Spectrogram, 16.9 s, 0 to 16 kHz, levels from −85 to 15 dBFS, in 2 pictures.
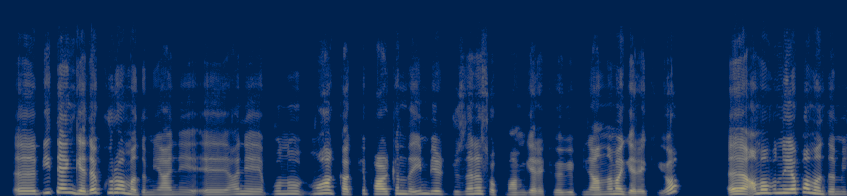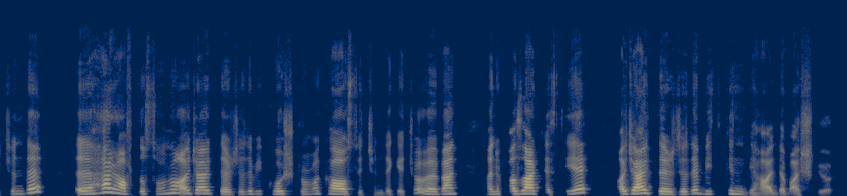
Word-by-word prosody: Iıı, 225 0 -2
bir 300 +1 -7
denge 305 -10 +2
de 285 - +5
kuramadım, 295 - -2
yani, 180 0 -8
ııı, 180 0 -8
hani 205 0 -8
bunu 225 -1 -8
muhakkak 225 -4 0
ki 245 - -14
farkındayım, 215 +1 -1
bir 220 -3 -5
düzene 215 +5 -4
sokmam 160 -4 -8
gerekiyor, 160 +1 -7
bir 170 - -10
planlama 185 +5 -1
gerekiyor, 145 -7 -2 0.5
eee, 215 +2 +6
ama 280 +7 +5
bunu 290 0 -1
yapamadığım 270 - +1
için 205 +4 -15
de, 335 +6 +3 0.4
ııı, 235 +1 +4
her 335 +5 +6
hafta 230 -5 +2
sonu 225 +8 -3
acayip 255 -2 +2
derecede 195 +3 -5
bir 210 - -16
koşturma, 215 +1 -7
kaos 210 -5 +3
içinde 145 -1 -16
geçiyor 135 - -7
ve 205 0 +2
ben, 225 +1 +4 0.3
hani, 205 0 -4
pazartesiye 235 - +4 0.3
acayip 245 +5 +6
derecede 210 +4 0
bitkin 215 -3 -9
bir 160 - -11
hâlde 155 - -2
başlıyorum. 455 +4 -8
215 Hz, 165 wpm, -25 LUFS, 195-245 Hz, 0.5 s, eee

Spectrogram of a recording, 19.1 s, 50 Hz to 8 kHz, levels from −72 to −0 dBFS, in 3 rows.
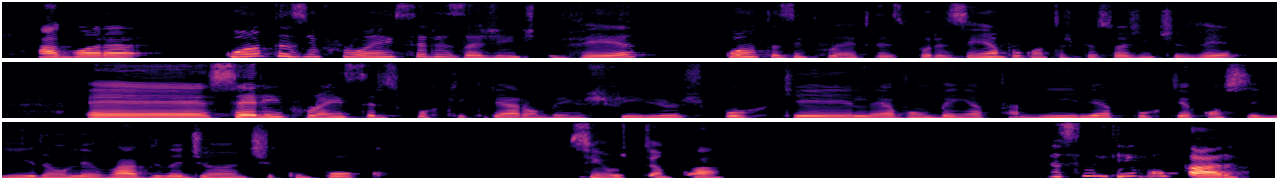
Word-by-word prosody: Agora, 265 0 +4 0.4
quantas 340 +1 +1
influencers 290 -2 -4
a 230 - 0
gente 220 +1 -9
vê 200 +9 -2 0.4
quantas 275 -4 0
influencers, 200 -5 -9
por 170 -2 -8
exemplo, 210 - -3
quantas 200 -3 -11
pessoas 185 +3 -8
a - - -14
gente 195 -2 -11
vê, 215 +9 -5 0.6
eh, 215 0 +4
serem 255 +4 +7
influencers 230 -2 -4
porque 185 0 -13
criaram 185 0 -3
bem 165 -1 -11
os 160 - -15
filhos, 220 +5 -7
porque 205 -1 -1
levam 190 +1 -3
bem 180 -1 -5
a 175 - -6
família, 210 +7 -4
porque 205 -2 -7
conseguiram 195 0 -5
levar 185 0 +2
a - - +4
vida 185 0 -4
adiante 175 -1 -6
com 165 - -11
pouco, 180 +2 -4 0.9
sem 190 -10 -2
ostentar. 165 +1 -1 1.6
Isso 310 +7 -2
ninguém 360 -1 -2
compara. 280 - +10
210 Hz, 130 wpm, -27 LUFS, 185-245 Hz, 1.6 s, compara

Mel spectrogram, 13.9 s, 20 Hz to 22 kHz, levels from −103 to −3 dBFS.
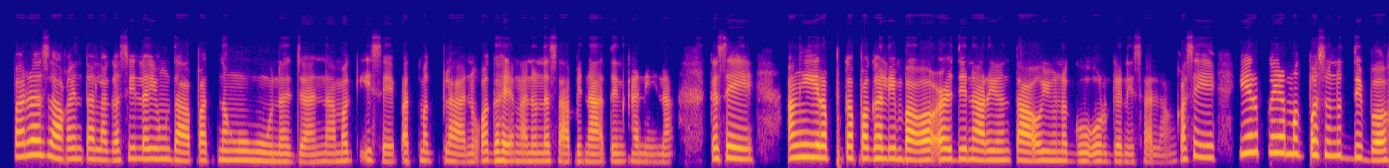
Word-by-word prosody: Para 315 +3 +4
sa'kin 250 -4 +2
talaga 225 -3 -2
sila 245 +1 -2
'yong 245 0 -2
dapat 210 0 0
nangunguna 210 -4 -3
d'yan 175 +1 -5
na 185 - -4
mag-isip 200 -1 -6
at 200 - -2
mag 205 - -5
plano, 180 -5 -4
kagaya 205 -1 +1
nga - - -4
no'ng 195 0 -5
nasabi 185 -1 -3
natin 185 0 -2
kanina 180 -2 -8 0.4
kasi 250 -1 +2 0.4
ang 275 +2 +6
hirap 280 -2 +6 0.2
kapag 260 -1 +4
halimbawa 235 -3 +4
ordinaryong 225 -2 +1
tao 210 -2 +4
'yong 210 -1 -4
nag-o-organisa 190 -2 -5
lang 165 +3 -17
kasi 275 +6 -2 0.2
hirap 390 +2 +4
kaya 390 0 +4
magpasunod 330 -3 +1
'di 280 +1 +1
ba? 215 0 +4
215 Hz, 150 wpm, -22 LUFS, 195-250 Hz, 0.4 s, ang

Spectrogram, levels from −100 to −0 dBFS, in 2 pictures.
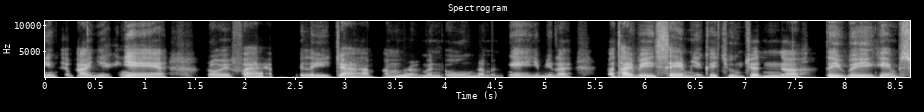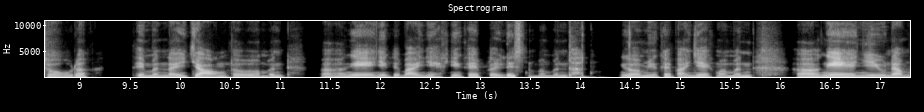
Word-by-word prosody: những 155 +1 -3
cái 155 - -8
bài 120 -2 +3
nhạc 115 0 -6
nhẹ, 115 +3 +5 0.4
rồi 120 -1 -3
pha 130 0 +1 0.4
cái 140 0 -4
ly 135 -2 -1
trà 110 -2 +3 0.2
ấm 160 +8 -3
rồi 175 -10 -2
mình 115 -2 -7
uống 150 +10 -5
rồi 140 - -3
mình 125 - -16
nghe. 140 +2 0
Giống 160 - -5
như 160 - -3
là, 120 -4 -1 0.4
à, 125 - +2
thay 140 0 +7
vì 120 -2 +3
xem 140 +3 +3
những 120 -1 -7
cái 165 0 0
chương 140 -1 -5
trình, 120 -1 +1
ờ, 115 -1 +3 0.3
TV, 135 +1 +3 0.3
gameshow 140 +2 +1
đó, 165 +2 +1 0.5
thì 130 - 0
mình 125 -2 -5
lại 115 0 0
chọn 115 -1 +4
lựa 110 +1 -3
mình, 110 -2 -5 0.4
ờ, 110 0 -5
nghe 130 +3 +4
những 120 +1 -3
cái 145 - -4
bài 110 -4 +2
nhạc, 110 -1 -3
những 120 +2 -3
cái 160 +2 +1
playlist 135 +7 -1
mà 115 -2 -9
mình 110 -1 -8
thích, - - -3 0.3
gồm 115 -1 -1
những 115 +2 -4
cái 170 +4 0
bài 125 -6 -1
nhạc 110 +1 0
mà 115 -1 -5
mình, 110 0 -3 0.4
ờ, 120 -2 +2
nghe 145 +3 +8
nhiều 115 -3 -1
năm, 130 +3 +1
125 Hz, 210 wpm, -26 LUFS, 115-140 Hz, 0.5 s, nghe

